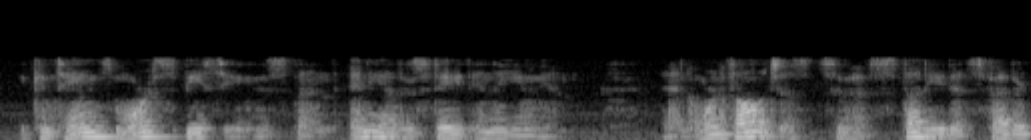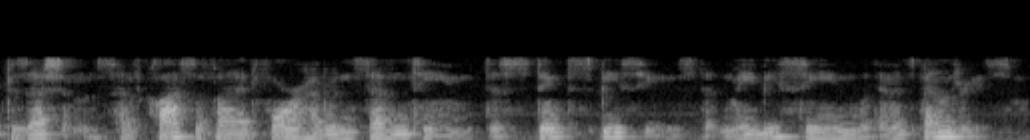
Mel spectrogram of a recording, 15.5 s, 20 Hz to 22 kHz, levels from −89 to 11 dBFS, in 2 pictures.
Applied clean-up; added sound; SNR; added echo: none; none; none; none.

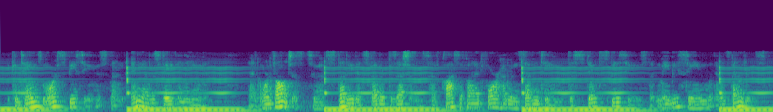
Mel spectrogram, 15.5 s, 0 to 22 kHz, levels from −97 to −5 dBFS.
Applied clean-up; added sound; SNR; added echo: none; Keyboard (musical); -1 dB; reverberation time 0.7 s.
